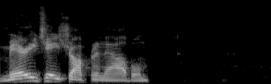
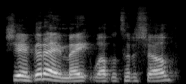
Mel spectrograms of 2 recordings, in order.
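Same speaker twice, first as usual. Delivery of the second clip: second try at a mock Australian accent, higher and louder; 6 semitones higher, 6 dB louder than usual. Host retrying his Australian accent for the guest. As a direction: give the Aussie greeting another go. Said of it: "That's like a four, man".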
